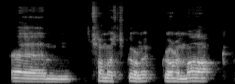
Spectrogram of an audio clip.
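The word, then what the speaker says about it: Thomas Grønnemark: In that, I just think, and it's not just, as I say, there's another chapter about Thomas Gronemark. That's how you pronounce it.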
